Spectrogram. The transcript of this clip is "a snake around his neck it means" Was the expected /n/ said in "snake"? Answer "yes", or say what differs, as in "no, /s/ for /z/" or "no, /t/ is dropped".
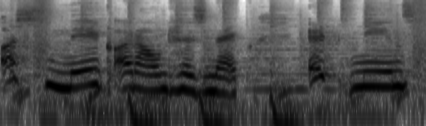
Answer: yes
